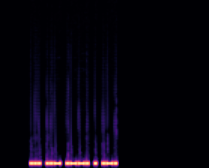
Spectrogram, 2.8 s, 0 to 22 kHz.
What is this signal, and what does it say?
Morse code, heard as a keyed tone, about 44 wpm, 690 Hz. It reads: SUPER
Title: Prefixes and Suffixes 45wpm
